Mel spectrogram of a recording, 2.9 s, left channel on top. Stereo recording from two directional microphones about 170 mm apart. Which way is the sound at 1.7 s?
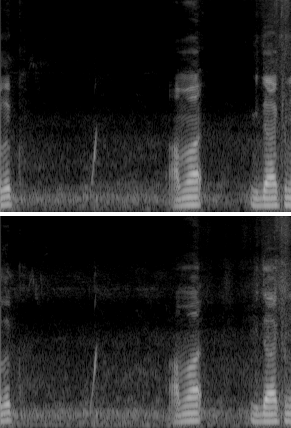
35° left (ahead or behind).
